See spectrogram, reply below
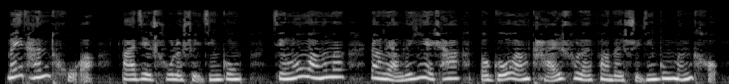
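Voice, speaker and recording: Higher-pitched breathy woman telling kids' stories. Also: lively intonation, moderate pace, hardly any pauses, mellow, no echo, far from the mic. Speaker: children's storyteller. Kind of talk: storytelling for children.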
